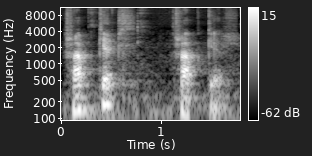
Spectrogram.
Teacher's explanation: you only have to do an L and change the way you use your vocal cords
